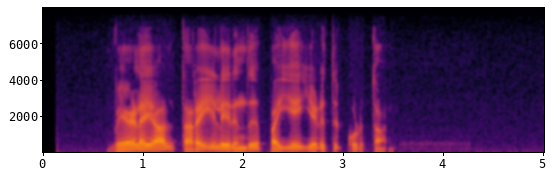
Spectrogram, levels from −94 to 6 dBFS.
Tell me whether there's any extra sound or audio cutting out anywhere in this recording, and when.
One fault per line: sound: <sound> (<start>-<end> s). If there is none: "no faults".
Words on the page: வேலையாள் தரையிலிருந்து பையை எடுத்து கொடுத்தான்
no faults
